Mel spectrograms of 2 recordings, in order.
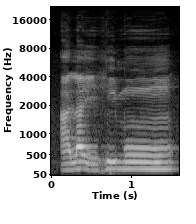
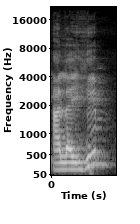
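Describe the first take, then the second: First: The h takes an i; m takes a long u. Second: The h takes an i vowel; final m is bare. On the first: "dengan waw sesudah dhammah isbah" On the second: "Mengkasrahkan ha alaihi ... bersama sukun mim"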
